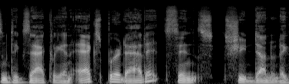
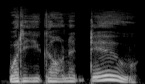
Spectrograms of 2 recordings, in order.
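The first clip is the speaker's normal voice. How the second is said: put-on young girl, hushed; 8 semitones higher than usual. A narrator's reading. Girl voiced in story.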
